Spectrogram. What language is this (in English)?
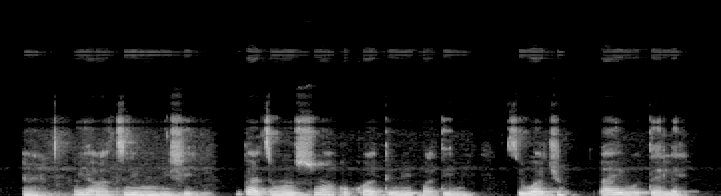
Yoruba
